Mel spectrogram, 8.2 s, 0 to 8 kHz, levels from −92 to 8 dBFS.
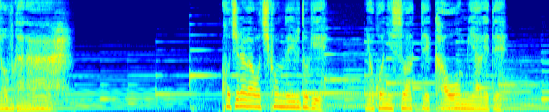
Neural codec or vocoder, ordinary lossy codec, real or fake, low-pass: none; none; real; none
